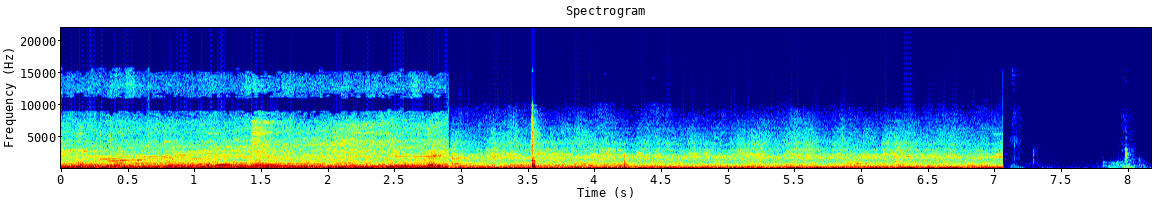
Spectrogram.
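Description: A busy store hums with steady background noise.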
